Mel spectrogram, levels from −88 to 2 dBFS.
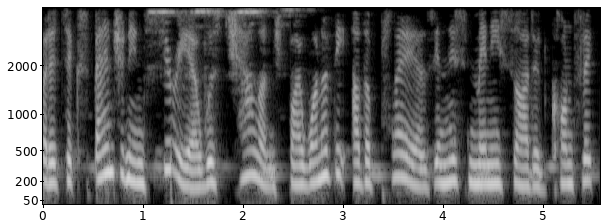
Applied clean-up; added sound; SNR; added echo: classical method log-MMSE.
